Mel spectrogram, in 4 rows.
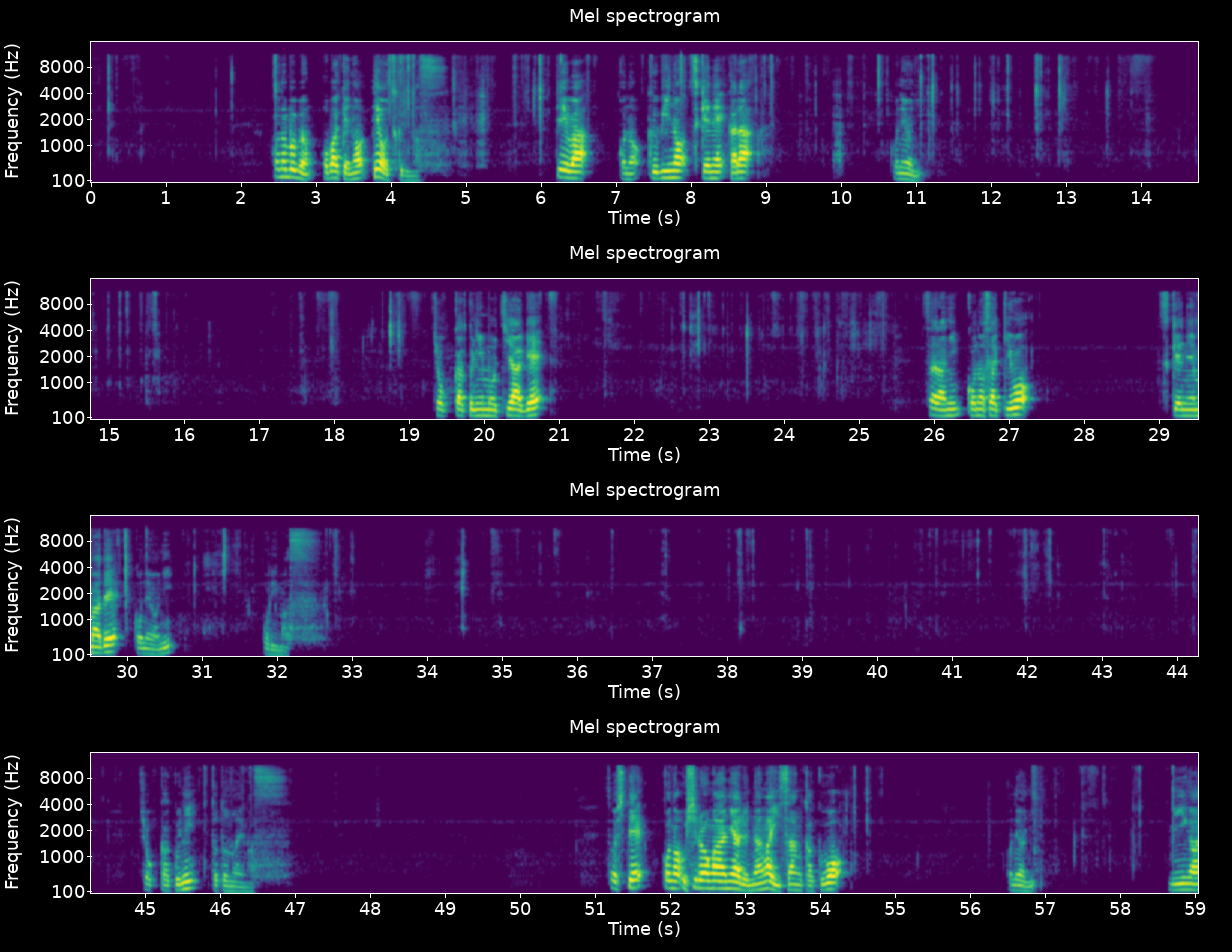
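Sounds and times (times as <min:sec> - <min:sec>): paper clicks and crinkles: 0:00.0 - 0:02.0, 0:03.8 - 0:25.9, 0:29.6 - 0:31.9, 0:32.5 - 0:44.9, 0:54.1 - 0:59.0.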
